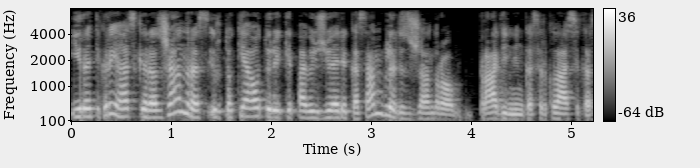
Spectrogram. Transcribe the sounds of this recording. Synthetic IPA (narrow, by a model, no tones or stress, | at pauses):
iːɾɐt̪ʲɪkrɐɪɑːt̪ʲsʲkʲɪɾɐsʒɑːnɾɐsɪrt̪oːkʲiɐʊt̪oːɾʲɛɪkɐɪpɑːʋʲiːzʲd͡ʒʲʊɪæːɾʲɪkɐsɐmblʲɛɾʲɪsʒɑːnroː | prɑːd̪ʲɪnʲɪŋkɐsɪrklˠɑːsʲɪkɐs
